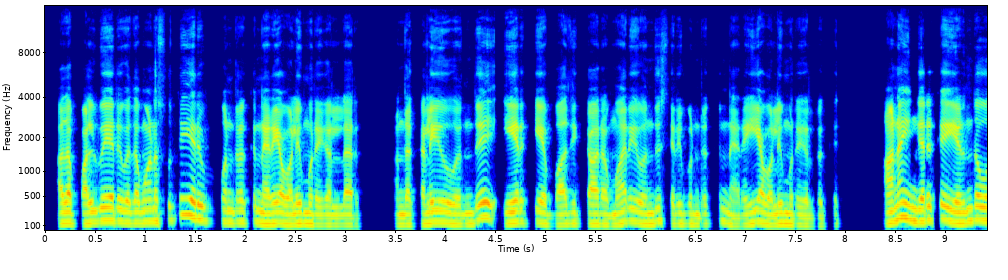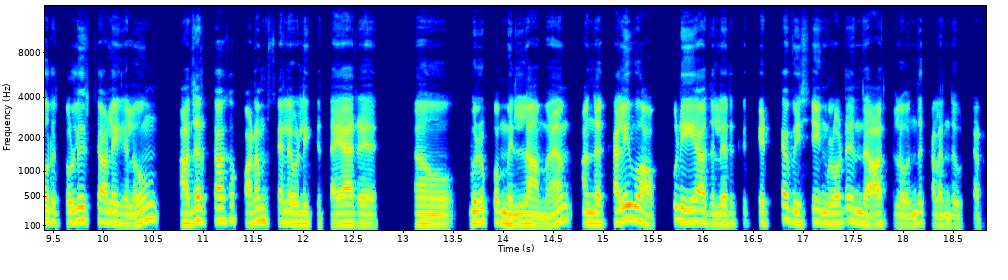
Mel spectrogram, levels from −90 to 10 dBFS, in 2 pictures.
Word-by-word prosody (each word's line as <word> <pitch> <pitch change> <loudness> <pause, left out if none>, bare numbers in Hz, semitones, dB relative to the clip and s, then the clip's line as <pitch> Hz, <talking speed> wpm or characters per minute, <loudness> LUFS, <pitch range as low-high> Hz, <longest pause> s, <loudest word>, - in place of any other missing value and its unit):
அத 135 - +4
பல்வேறு 155 +4 +2
விதமான 140 +2 -1
சுத்திகரிப்பு 180 -3 0
பண்றதுக்கு 145 +1 -4
நெறைய 135 +2 +5
வழிமுறைகள்லாம் 115 -2 0
இருக்கு. - - -20 0.3
அந்த 120 0 0
கழிவு 140 +2 +2
வந்து 125 +11 -1 0.3
இயற்கைய 140 -1 +2
பாதிக்காத 125 0 0
மாரி 145 +4 0
வந்து 130 +6 -3
சரி 125 0 -5
பண்றக்கு 120 +4 -8
நிறைய 120 +7 0
வழிமுறைகள் 115 -4 -2
இருக்கு."ஆனா, 135 - -1
இங்க 155 -2 +3
இருக்க 175 +2 0 0.2
எந்த 155 +5 0
ஒரு 145 - 0
தொழிற்சாலைகளும் 140 -2 0 0.3
அதற்காக 160 +3 +2
பணம் 155 +4 +1
செலவழிக்க 130 -4 -1
தயாரு 125 0 +4 0.5
அ - - +3 0.5
விருப்பம் 140 -2 0
இல்லாம, 115 -3 +2 0.4
அந்த 130 -1 +3
கழிவு 170 +4 +4
அப்பிடியே 150 +6 0
அதுல 120 -2 -2
இருக்க 130 +1 -12 0.2
கெட்ட 130 +5 -2 0.2
விஷயங்களோட 130 0 -1
இந்த 130 -3 0
ஆத்துல 120 -3 -2
வந்து 125 +4 -3
கலந்துவிட்றது. 105 -3 -6
130 Hz, 135 wpm, -24 LUFS, 120-150 Hz, 0.5 s, நெறைய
